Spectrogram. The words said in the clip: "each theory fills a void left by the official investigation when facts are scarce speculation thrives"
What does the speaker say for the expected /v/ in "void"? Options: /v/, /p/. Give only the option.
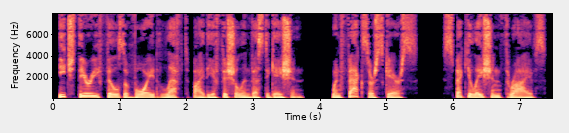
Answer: /v/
